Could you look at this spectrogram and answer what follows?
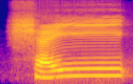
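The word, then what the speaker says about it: شيء: এটা দেখেন, শিন ইয়া জবর শাই, হামজা দুই জের ইন, শাই ইন। আপনি যখন এটা যখন উচ্চারণ করার সময় যখন ওয়াকফ করবেন শাই এভাবে উচ্চারণ করতে হবে।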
